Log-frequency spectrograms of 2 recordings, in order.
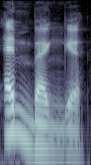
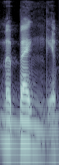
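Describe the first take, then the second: First: The m runs straight into the b. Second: A short vowel is heard between m and b. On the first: This is how the man himself says the name. "Mabenga pronounces it Mbenga" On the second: This is how another character says the name. "Scotty pronounces it Mabenga"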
